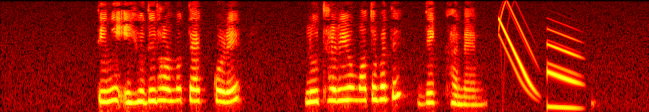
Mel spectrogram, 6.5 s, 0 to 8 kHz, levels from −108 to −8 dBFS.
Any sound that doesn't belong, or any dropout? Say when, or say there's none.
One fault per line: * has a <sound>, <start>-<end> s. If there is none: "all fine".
* has a chirp, 5.0-5.9 s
